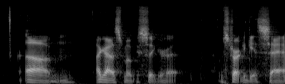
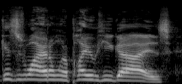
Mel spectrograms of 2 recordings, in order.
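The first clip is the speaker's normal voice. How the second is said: high, strained mock rage; Ninja freaking out; 11 semitones higher than usual. Streamer imitating Ninja's Among Us meltdown, high and upset. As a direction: whine it like a gamer losing it. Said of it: "He's like".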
